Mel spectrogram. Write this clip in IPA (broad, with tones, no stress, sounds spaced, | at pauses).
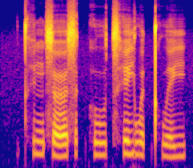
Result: t̪ʰ ɪ˥ ŋ s œː˨˥ s ɐ˥ k̚ h uː˧ t͡sʰ e˥ j w ɵ˨˥ t̚ kʷʰ e˨˧ j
